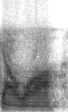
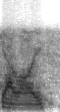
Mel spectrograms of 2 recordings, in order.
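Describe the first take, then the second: First: The name is said with French pronunciation. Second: The name is read out as English spelling suggests. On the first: The speaker calls it right. "but it's pronounced Galois" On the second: The speaker calls it wrong. "it's spelled like Galois"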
